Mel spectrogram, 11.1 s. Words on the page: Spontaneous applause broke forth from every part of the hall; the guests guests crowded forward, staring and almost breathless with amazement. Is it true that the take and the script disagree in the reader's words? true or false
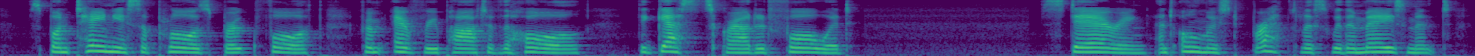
true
